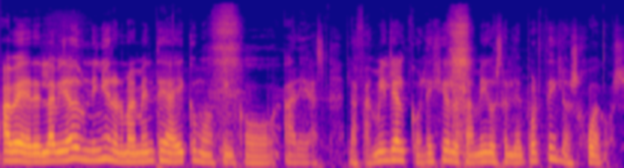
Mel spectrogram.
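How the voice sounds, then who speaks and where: This woman has an unremarkable speaking voice at a medium pitch, talking at a fairly quick pace with hardly any pauses. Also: ordinary pitch variation. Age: 40s. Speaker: podcast host. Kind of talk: casual interview.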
